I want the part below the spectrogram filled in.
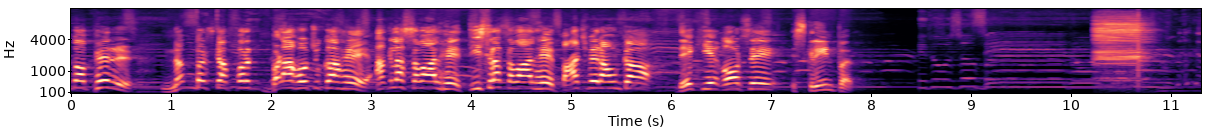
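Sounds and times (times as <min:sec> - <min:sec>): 
speech: 0:00.0 - 0:07.9
loud harsh quiz show buzzer pressed by a team: 0:10.2 - 0:10.9
sustained electronic tones: 0:10.2 - 0:10.9.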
